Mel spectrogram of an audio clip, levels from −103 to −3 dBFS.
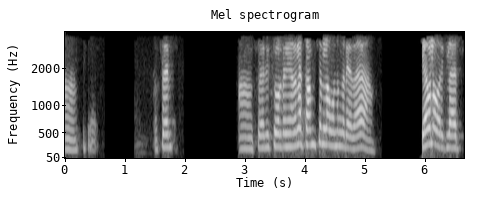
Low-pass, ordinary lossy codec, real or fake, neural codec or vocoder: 3.6 kHz; MP3, 32 kbps; real; none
